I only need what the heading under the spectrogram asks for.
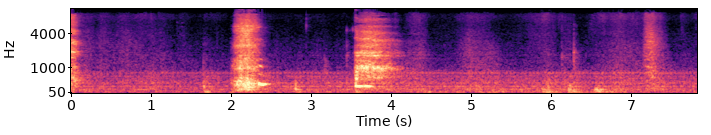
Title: loud high pitched apchhee sneezes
